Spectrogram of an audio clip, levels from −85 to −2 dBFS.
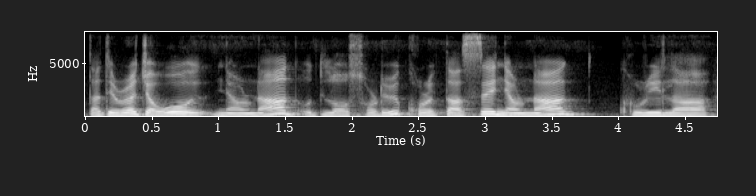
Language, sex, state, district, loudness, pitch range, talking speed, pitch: Nagamese, female, Nagaland, Kohima, -14 LUFS, 175-230 Hz, 215 wpm, 195 Hz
